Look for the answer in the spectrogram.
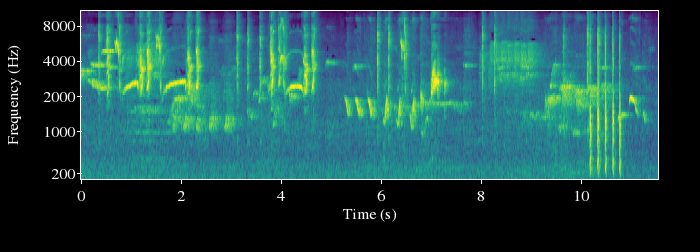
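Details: White-rumped shama, caged, singing to compete and flicking its tail hard: clicks, loud rich whistles and a run of descending slurred notes, ending with a burst of sharp rapid ticks.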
